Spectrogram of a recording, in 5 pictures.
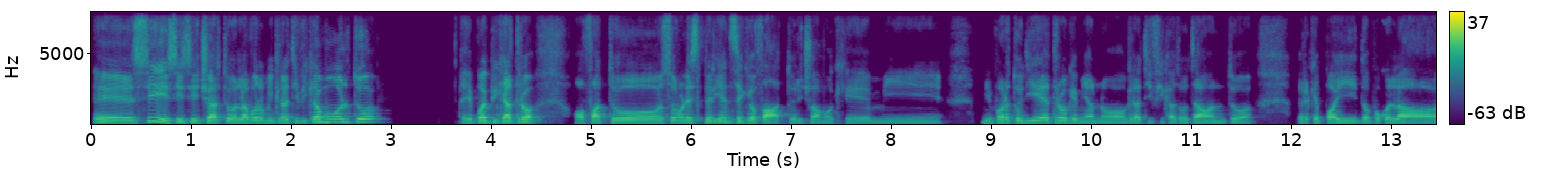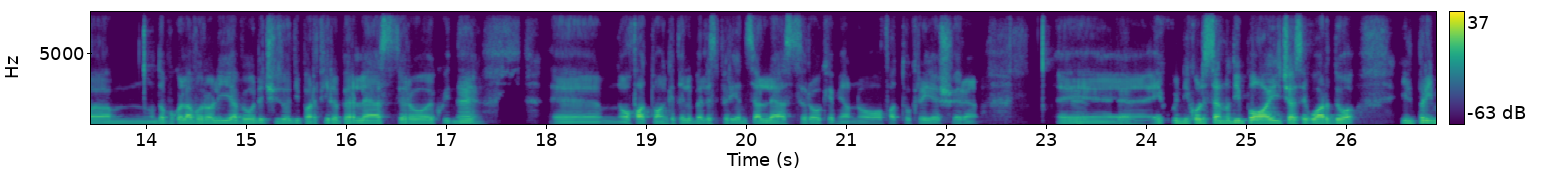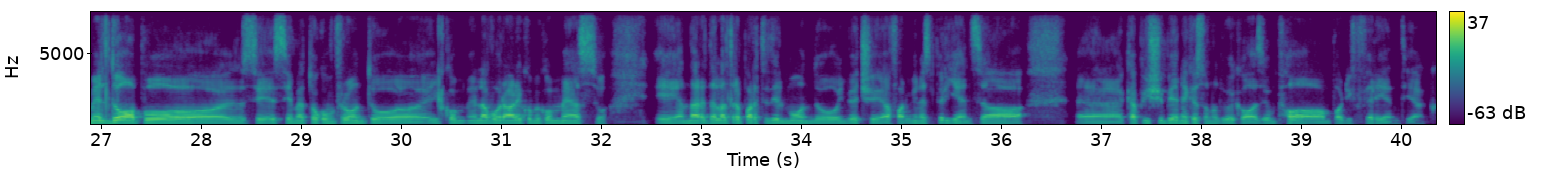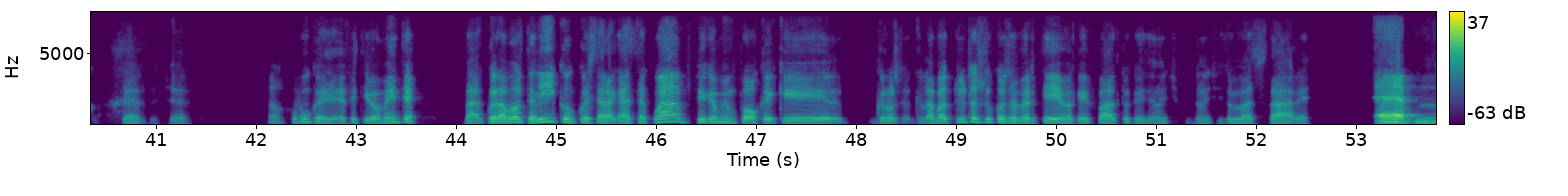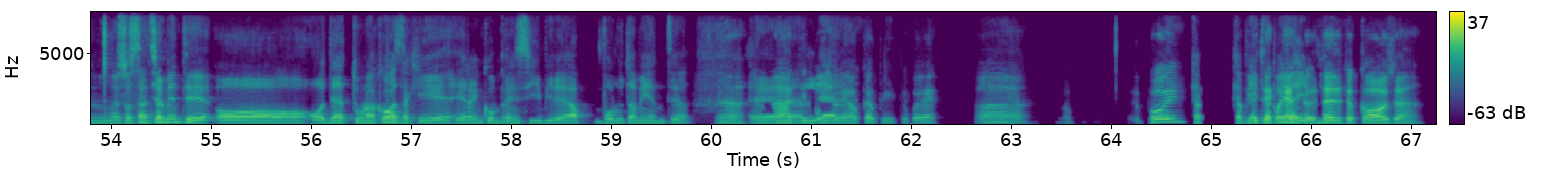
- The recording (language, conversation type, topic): Italian, podcast, C'è un fallimento che, guardandolo ora, ti fa sorridere?
- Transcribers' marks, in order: tsk; tsk; tsk; other background noise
